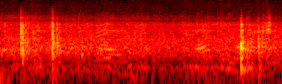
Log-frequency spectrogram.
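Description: Steady rush of shallow river current around a canoe. Three short sharp knocks or splashes come from the paddling: two close together just after the start, and a louder one near the end.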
